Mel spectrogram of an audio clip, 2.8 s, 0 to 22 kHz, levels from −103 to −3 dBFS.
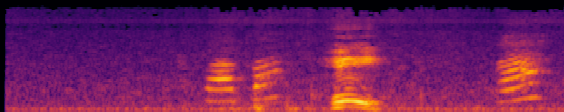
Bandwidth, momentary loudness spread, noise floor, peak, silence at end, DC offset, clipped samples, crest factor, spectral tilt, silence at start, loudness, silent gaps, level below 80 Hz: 14.5 kHz; 14 LU; -51 dBFS; -4 dBFS; 0.1 s; under 0.1%; under 0.1%; 22 dB; -6 dB/octave; 1.05 s; -23 LUFS; none; -62 dBFS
